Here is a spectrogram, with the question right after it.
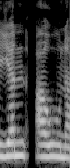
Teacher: نون ساکن یا تنوین کے بعد یہ 6 حروف آ جائیں تو نون ساکن یا تنوین کو ظاہر کر کے پڑھتے ہیں، یعنی ان کی آواز ناک میں نہیں چھپاتے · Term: حروف اظہار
